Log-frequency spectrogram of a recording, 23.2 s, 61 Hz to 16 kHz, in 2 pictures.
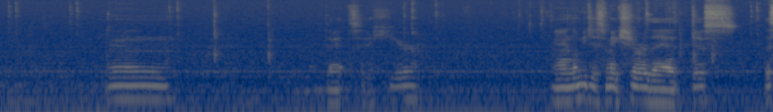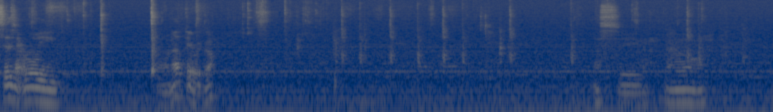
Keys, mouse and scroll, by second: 1.1-2.9 right drag, 1.6 g, 2.9-5.1 middle drag, 4.7 g, 7.9 a, 8.2 ctrl+Tab, 9.7 shift+Tab, 10.5-12.6 middle drag, 11.3-13.5 right drag, 12.6 s, 14.6 ctrl+Tab, 15.9 t, 16.8-19.5 middle drag, 19.9 middle click, 20.1 middle click, 20.6 KP_1, 20.8 KP_7.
